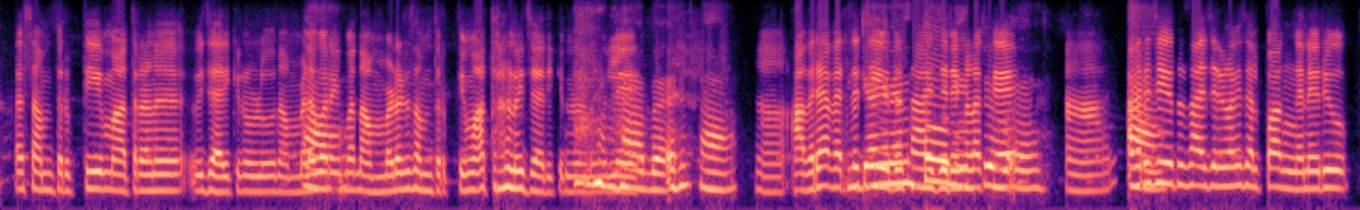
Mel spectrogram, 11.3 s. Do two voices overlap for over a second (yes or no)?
yes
